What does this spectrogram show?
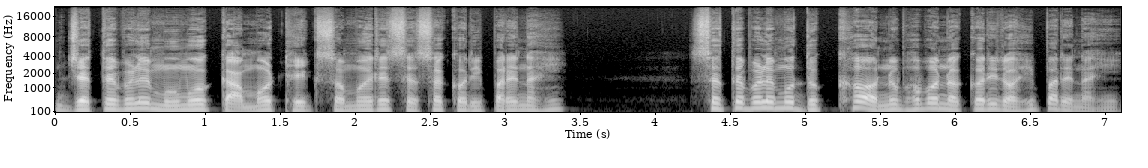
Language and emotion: Odia, sad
